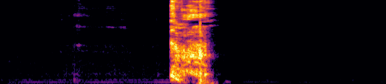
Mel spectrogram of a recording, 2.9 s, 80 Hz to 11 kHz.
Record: {"cough_length": "2.9 s", "cough_amplitude": 32768, "cough_signal_mean_std_ratio": 0.25, "survey_phase": "beta (2021-08-13 to 2022-03-07)", "age": "45-64", "gender": "Female", "wearing_mask": "No", "symptom_runny_or_blocked_nose": true, "symptom_abdominal_pain": true, "symptom_diarrhoea": true, "symptom_fatigue": true, "symptom_headache": true, "symptom_change_to_sense_of_smell_or_taste": true, "symptom_onset": "2 days", "smoker_status": "Ex-smoker", "respiratory_condition_asthma": false, "respiratory_condition_other": false, "recruitment_source": "Test and Trace", "submission_delay": "2 days", "covid_test_result": "Positive", "covid_test_method": "RT-qPCR", "covid_ct_value": 18.2, "covid_ct_gene": "ORF1ab gene", "covid_ct_mean": 18.7, "covid_viral_load": "740000 copies/ml", "covid_viral_load_category": "Low viral load (10K-1M copies/ml)"}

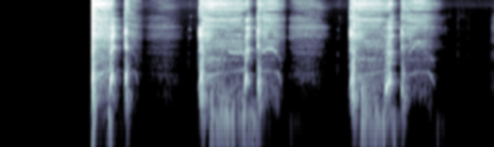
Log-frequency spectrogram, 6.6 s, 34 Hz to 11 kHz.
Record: {"three_cough_length": "6.6 s", "three_cough_amplitude": 26028, "three_cough_signal_mean_std_ratio": 0.31, "survey_phase": "beta (2021-08-13 to 2022-03-07)", "age": "65+", "gender": "Female", "wearing_mask": "No", "symptom_runny_or_blocked_nose": true, "smoker_status": "Never smoked", "respiratory_condition_asthma": true, "respiratory_condition_other": false, "recruitment_source": "REACT", "submission_delay": "2 days", "covid_test_result": "Negative", "covid_test_method": "RT-qPCR"}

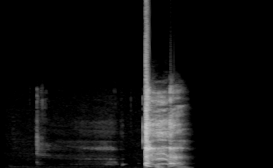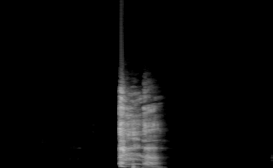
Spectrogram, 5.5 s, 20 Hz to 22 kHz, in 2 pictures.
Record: {"cough_length": "5.5 s", "cough_amplitude": 32768, "cough_signal_mean_std_ratio": 0.24, "survey_phase": "beta (2021-08-13 to 2022-03-07)", "age": "45-64", "gender": "Male", "wearing_mask": "No", "symptom_fatigue": true, "symptom_onset": "12 days", "smoker_status": "Ex-smoker", "respiratory_condition_asthma": false, "respiratory_condition_other": false, "recruitment_source": "REACT", "submission_delay": "9 days", "covid_test_result": "Negative", "covid_test_method": "RT-qPCR", "influenza_a_test_result": "Negative", "influenza_b_test_result": "Negative"}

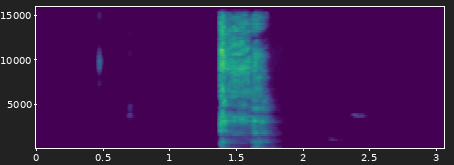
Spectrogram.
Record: {"cough_length": "3.1 s", "cough_amplitude": 32768, "cough_signal_mean_std_ratio": 0.25, "survey_phase": "beta (2021-08-13 to 2022-03-07)", "age": "18-44", "gender": "Female", "wearing_mask": "No", "symptom_none": true, "smoker_status": "Never smoked", "respiratory_condition_asthma": false, "respiratory_condition_other": false, "recruitment_source": "REACT", "submission_delay": "7 days", "covid_test_result": "Negative", "covid_test_method": "RT-qPCR", "influenza_a_test_result": "Negative", "influenza_b_test_result": "Negative"}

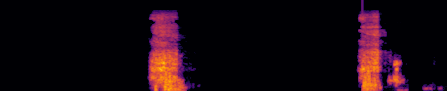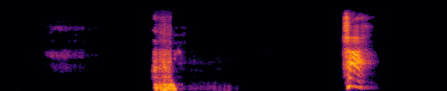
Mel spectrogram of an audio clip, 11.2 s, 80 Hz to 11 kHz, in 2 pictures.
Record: {"exhalation_length": "11.2 s", "exhalation_amplitude": 28566, "exhalation_signal_mean_std_ratio": 0.27, "survey_phase": "beta (2021-08-13 to 2022-03-07)", "age": "18-44", "gender": "Female", "wearing_mask": "No", "symptom_none": true, "smoker_status": "Never smoked", "respiratory_condition_asthma": false, "respiratory_condition_other": false, "recruitment_source": "REACT", "submission_delay": "1 day", "covid_test_result": "Negative", "covid_test_method": "RT-qPCR"}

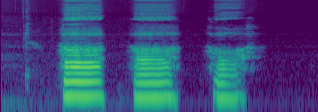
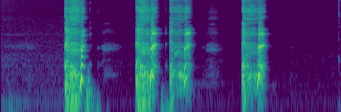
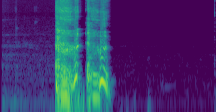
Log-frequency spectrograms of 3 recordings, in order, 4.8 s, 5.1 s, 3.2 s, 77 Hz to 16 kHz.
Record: {"exhalation_length": "4.8 s", "exhalation_amplitude": 22084, "exhalation_signal_mean_std_ratio": 0.47, "three_cough_length": "5.1 s", "three_cough_amplitude": 32768, "three_cough_signal_mean_std_ratio": 0.38, "cough_length": "3.2 s", "cough_amplitude": 32768, "cough_signal_mean_std_ratio": 0.38, "survey_phase": "beta (2021-08-13 to 2022-03-07)", "age": "45-64", "gender": "Female", "wearing_mask": "No", "symptom_none": true, "smoker_status": "Ex-smoker", "respiratory_condition_asthma": false, "respiratory_condition_other": false, "recruitment_source": "REACT", "submission_delay": "5 days", "covid_test_result": "Negative", "covid_test_method": "RT-qPCR"}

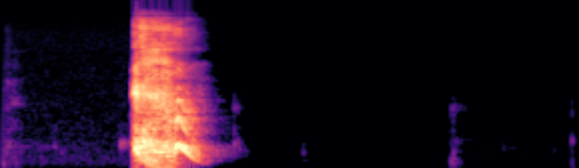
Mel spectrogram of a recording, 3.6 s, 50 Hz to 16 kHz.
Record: {"cough_length": "3.6 s", "cough_amplitude": 32767, "cough_signal_mean_std_ratio": 0.26, "survey_phase": "beta (2021-08-13 to 2022-03-07)", "age": "18-44", "gender": "Female", "wearing_mask": "No", "symptom_none": true, "smoker_status": "Never smoked", "respiratory_condition_asthma": false, "respiratory_condition_other": false, "recruitment_source": "REACT", "submission_delay": "2 days", "covid_test_result": "Negative", "covid_test_method": "RT-qPCR", "influenza_a_test_result": "Negative", "influenza_b_test_result": "Negative"}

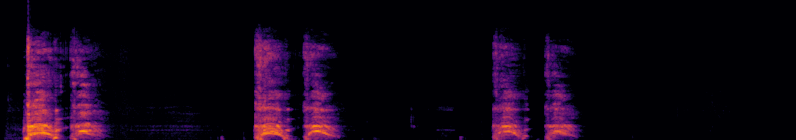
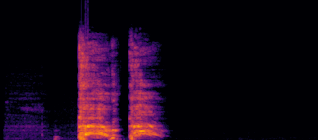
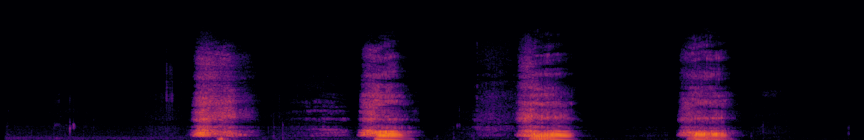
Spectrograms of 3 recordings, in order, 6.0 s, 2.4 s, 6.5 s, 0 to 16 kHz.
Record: {"three_cough_length": "6.0 s", "three_cough_amplitude": 29890, "three_cough_signal_mean_std_ratio": 0.32, "cough_length": "2.4 s", "cough_amplitude": 32755, "cough_signal_mean_std_ratio": 0.35, "exhalation_length": "6.5 s", "exhalation_amplitude": 21757, "exhalation_signal_mean_std_ratio": 0.32, "survey_phase": "beta (2021-08-13 to 2022-03-07)", "age": "45-64", "gender": "Male", "wearing_mask": "No", "symptom_cough_any": true, "symptom_sore_throat": true, "symptom_fatigue": true, "symptom_headache": true, "symptom_onset": "12 days", "smoker_status": "Never smoked", "respiratory_condition_asthma": false, "respiratory_condition_other": true, "recruitment_source": "REACT", "submission_delay": "0 days", "covid_test_result": "Negative", "covid_test_method": "RT-qPCR", "influenza_a_test_result": "Negative", "influenza_b_test_result": "Negative"}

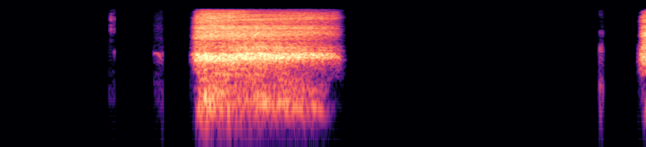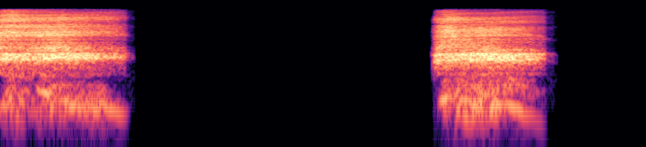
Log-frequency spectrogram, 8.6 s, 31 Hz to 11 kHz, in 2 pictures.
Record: {"exhalation_length": "8.6 s", "exhalation_amplitude": 15946, "exhalation_signal_mean_std_ratio": 0.45, "survey_phase": "alpha (2021-03-01 to 2021-08-12)", "age": "18-44", "gender": "Male", "wearing_mask": "No", "symptom_cough_any": true, "symptom_fatigue": true, "symptom_fever_high_temperature": true, "smoker_status": "Never smoked", "respiratory_condition_asthma": false, "respiratory_condition_other": false, "recruitment_source": "Test and Trace", "submission_delay": "3 days", "covid_test_method": "RT-qPCR", "covid_ct_value": 32.5, "covid_ct_gene": "N gene", "covid_ct_mean": 32.5, "covid_viral_load": "22 copies/ml", "covid_viral_load_category": "Minimal viral load (< 10K copies/ml)"}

